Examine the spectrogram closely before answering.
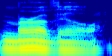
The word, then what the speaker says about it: Maryville: town in Tennessee called it was spelled Maryville but it was pronounced Murrayville it's just a colloquialism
